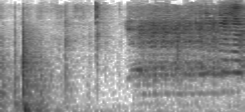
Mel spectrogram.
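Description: A goat in a barn lets out a sharp, short bleat, followed by soft clatter and a faint, higher bleating cry from the animal near the end.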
